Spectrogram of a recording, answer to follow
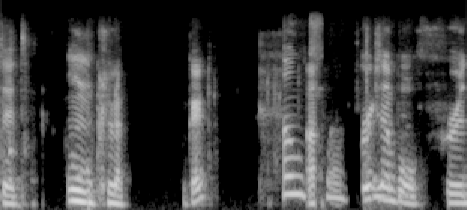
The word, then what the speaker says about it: oncle: in English you would pronounce it kind of like that, uncle. Okay. Mhm. In French, it would be like Oncle.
